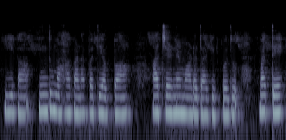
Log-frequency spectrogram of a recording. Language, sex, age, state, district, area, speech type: Kannada, female, 18-30, Karnataka, Chitradurga, rural, spontaneous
